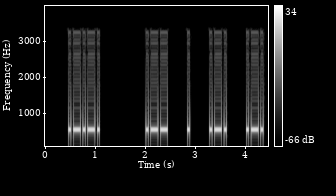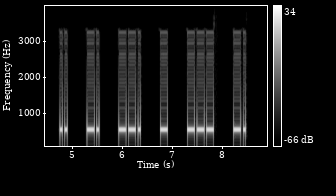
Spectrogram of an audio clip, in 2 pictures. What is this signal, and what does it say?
Morse code, heard as a keyed tone, about 25 wpm, spaced as for 15 wpm, 550 Hz. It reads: <AR> WERRINGTON
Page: news-headlines-in-morse-code-at-15-wpm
